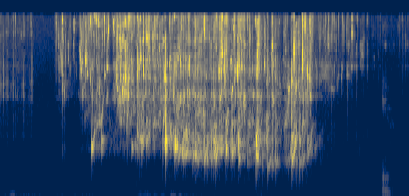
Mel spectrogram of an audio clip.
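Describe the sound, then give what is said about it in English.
A thin stream of precious perfume pours from a broken clay jar onto a man's feet, splashing for about two seconds with soft dripping sounds, then trails off into a last small drip. Quiet, with no voices. “Then she poured the precious perfume on his feet.”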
